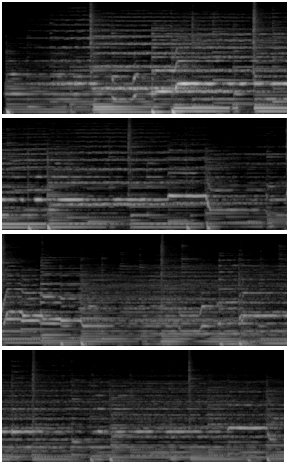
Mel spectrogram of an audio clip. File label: Strings Intro; AGrace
